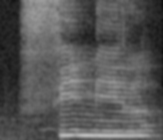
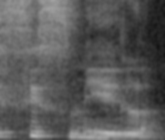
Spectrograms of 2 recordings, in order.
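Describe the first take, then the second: First: The final s of six is silent. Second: The final s of six is pronounced. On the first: The speaker calls it right. "Same thing with six" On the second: The speaker calls it wrong. "I don't say six mille"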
